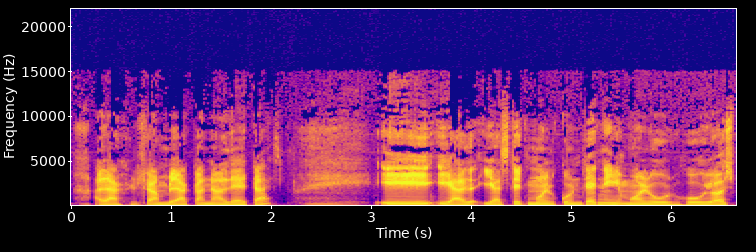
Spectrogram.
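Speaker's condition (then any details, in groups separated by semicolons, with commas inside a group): Joubert syndrome; present from birth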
